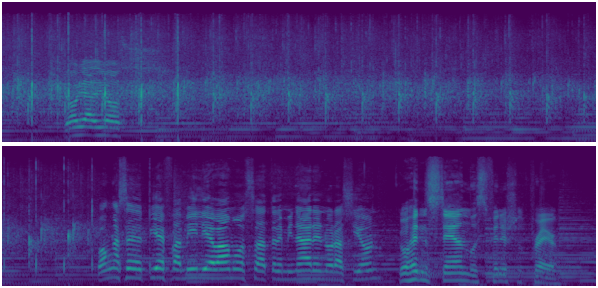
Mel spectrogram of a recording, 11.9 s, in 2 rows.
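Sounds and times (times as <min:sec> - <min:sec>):
church congregation clapping in time: 0:00.0 - 0:08.2
speech: 0:00.6 - 0:01.8, 0:06.9 - 0:11.7.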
